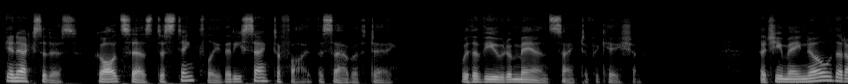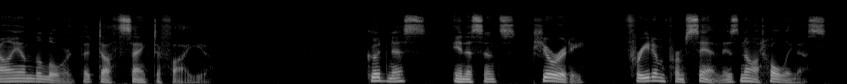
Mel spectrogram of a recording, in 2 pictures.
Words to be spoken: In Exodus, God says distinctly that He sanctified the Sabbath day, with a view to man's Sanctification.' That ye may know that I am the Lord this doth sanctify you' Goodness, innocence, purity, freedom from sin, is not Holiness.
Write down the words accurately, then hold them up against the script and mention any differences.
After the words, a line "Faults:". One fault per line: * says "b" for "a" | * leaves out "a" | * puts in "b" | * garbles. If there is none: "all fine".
In Exodus, God says distinctly that He sanctified the Sabbath day, with a view to man's Sanctification.' That ye may know that I am the Lord that doth sanctify you' Goodness, innocence, purity, freedom from sin, is not Holiness.
Faults:
* says "that" for "this"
